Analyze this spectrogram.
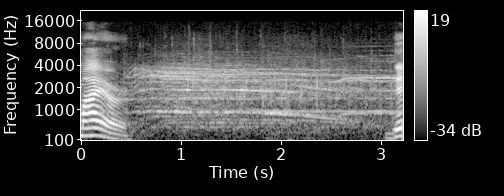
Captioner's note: applause and cheering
